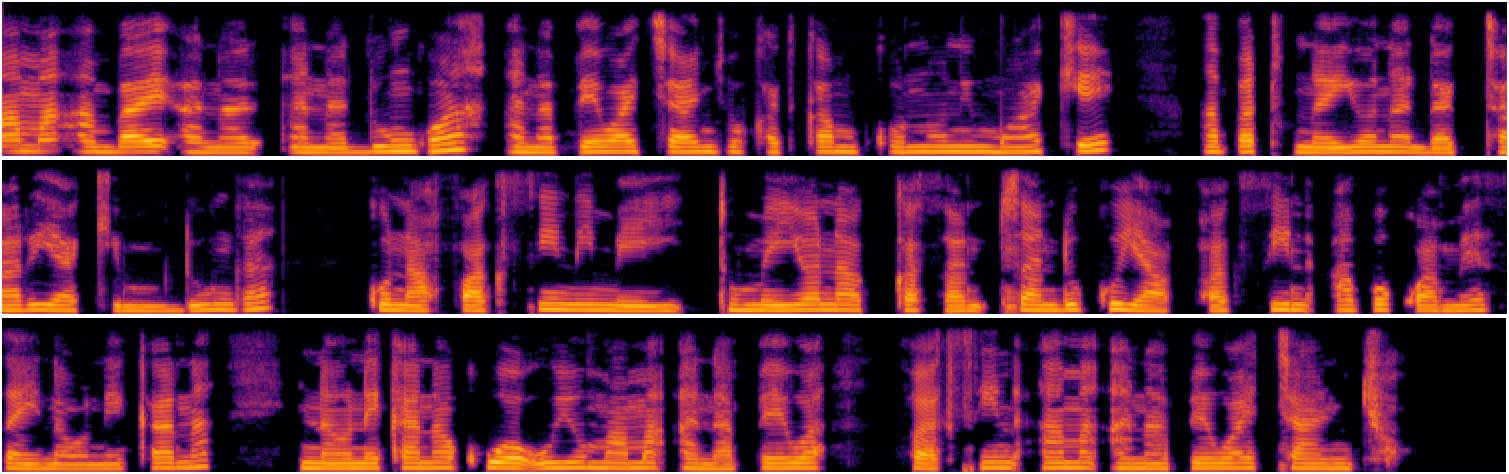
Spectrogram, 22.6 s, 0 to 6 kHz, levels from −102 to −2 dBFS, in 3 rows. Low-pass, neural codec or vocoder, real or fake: 5.4 kHz; none; real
